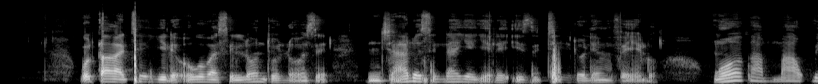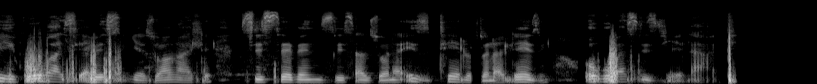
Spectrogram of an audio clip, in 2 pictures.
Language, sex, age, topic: North Ndebele, male, 18-24, health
